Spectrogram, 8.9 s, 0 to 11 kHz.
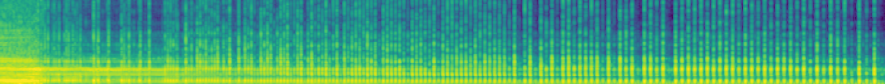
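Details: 1987 Honda Aero 50 two-stroke scooter, first kickstart after carburetor cleaned and fresh gas: harsh, crackling, very loud open bark, firing unevenly and barely holding idle, running with the original muffler removed.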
